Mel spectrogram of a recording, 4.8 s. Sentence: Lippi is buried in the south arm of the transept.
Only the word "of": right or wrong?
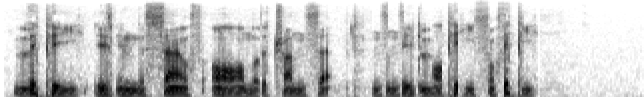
wrong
